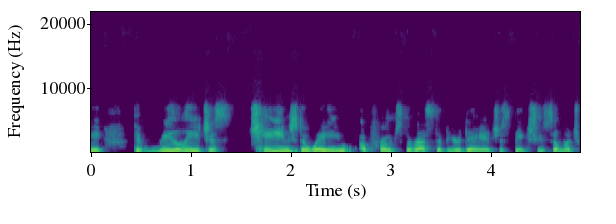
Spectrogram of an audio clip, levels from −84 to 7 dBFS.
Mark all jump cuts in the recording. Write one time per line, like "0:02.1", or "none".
none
